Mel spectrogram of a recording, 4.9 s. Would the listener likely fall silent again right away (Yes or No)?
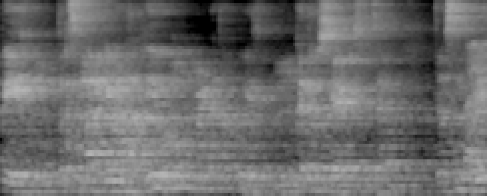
No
